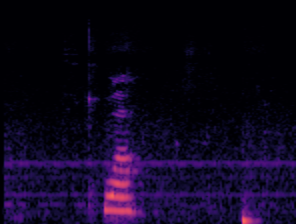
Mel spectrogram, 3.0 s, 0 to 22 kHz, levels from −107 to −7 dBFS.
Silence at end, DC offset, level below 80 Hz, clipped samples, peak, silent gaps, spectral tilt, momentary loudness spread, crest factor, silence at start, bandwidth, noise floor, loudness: 0.45 s; under 0.1%; -58 dBFS; under 0.1%; -32 dBFS; none; -8.5 dB/octave; 7 LU; 20 dB; 1.05 s; 13 kHz; -81 dBFS; -49 LUFS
